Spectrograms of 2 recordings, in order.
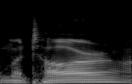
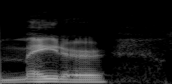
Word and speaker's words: Mater: I was like, Matar? I'm sitting here thinking anime reading. Mater rhymes with tater on a cross-country road trip.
